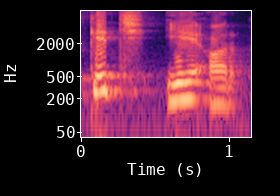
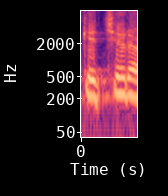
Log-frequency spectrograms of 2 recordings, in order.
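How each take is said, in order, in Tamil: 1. கடைசி பகுதி 'A R' என்று இரண்டு எழுத்துகளாக சொல்லப்படுகிறது. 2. கடைசி பகுதி ஒரே 'er' ஒலியாக இணைந்து சொல்லப்படுகிறது. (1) "அதோட ஆக்சுவல் ப்ரொனன்சியேஷன்" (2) "நிறைய பேர் ஸ்கெட்சர் அப்படின்னு சொல்லி ப்ரொனவுன்ஸ் பண்ணுவாங்க"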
